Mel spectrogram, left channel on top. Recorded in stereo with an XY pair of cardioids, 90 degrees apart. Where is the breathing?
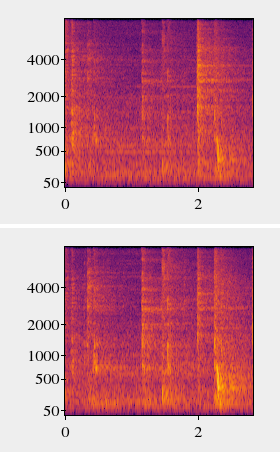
I don't hear breathing.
